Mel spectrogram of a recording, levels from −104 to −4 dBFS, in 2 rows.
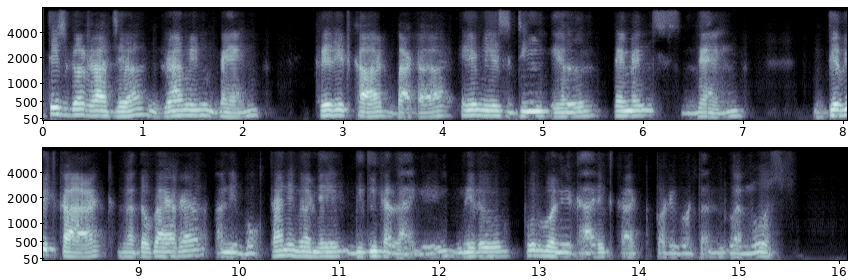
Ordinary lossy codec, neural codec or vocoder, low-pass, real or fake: Opus, 64 kbps; codec, 16 kHz, 1 kbps, FreqCodec, smaller model; 7.2 kHz; fake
